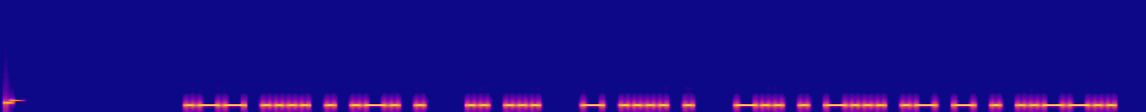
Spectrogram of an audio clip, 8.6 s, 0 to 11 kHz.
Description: Morse code, heard as a keyed tone, about 25 wpm, 700 Hz. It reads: WHERE IS THE DEBATE?
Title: Sentences from Top 1100 Words 25wpm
